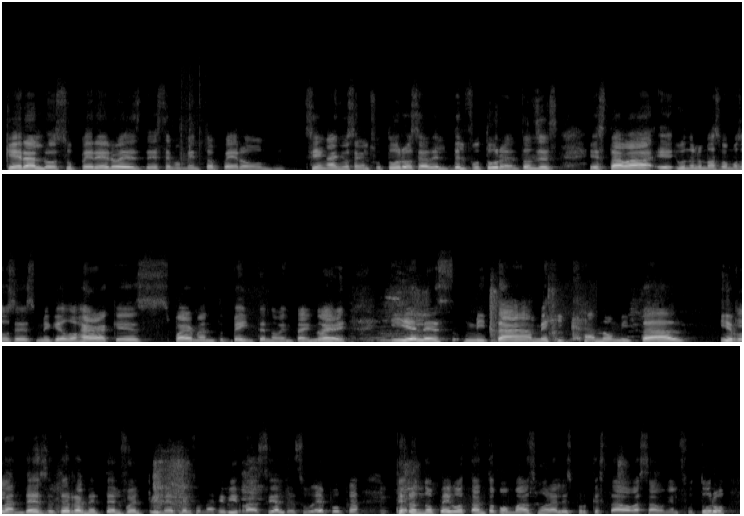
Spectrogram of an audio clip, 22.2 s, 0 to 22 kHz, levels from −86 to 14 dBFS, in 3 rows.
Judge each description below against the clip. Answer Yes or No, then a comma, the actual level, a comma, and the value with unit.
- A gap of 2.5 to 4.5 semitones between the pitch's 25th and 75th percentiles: Yes, average, 4.1 semitones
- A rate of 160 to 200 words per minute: Yes, average, 175 wpm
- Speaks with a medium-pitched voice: Yes, medium, 150 Hz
